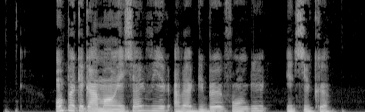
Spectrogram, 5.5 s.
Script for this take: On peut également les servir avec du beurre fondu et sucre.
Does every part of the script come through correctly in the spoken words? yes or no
yes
